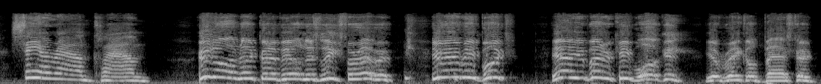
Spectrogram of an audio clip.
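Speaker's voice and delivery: the pug yells after Butch, high and furious; high yelling pug. Acted. Pug Buzz yells after the bulldog, high and fast.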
